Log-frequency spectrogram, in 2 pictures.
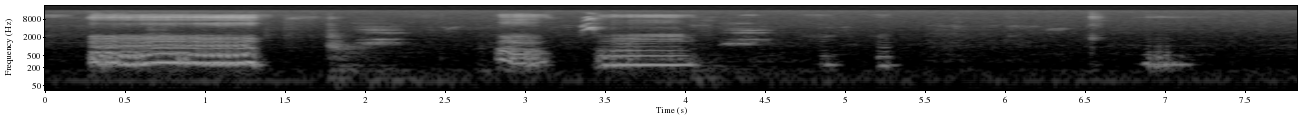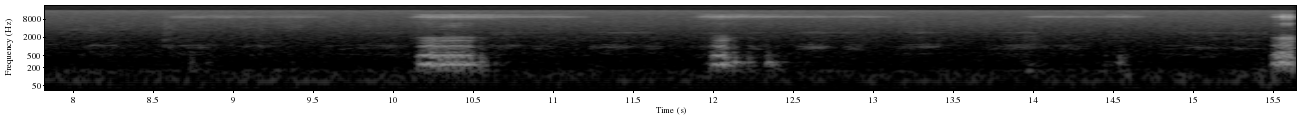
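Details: Eleven white-eyed Pungsan dog puppies, whose eyes have just opened, give high, thin whimpers and squeals in short bursts, separated by quiet pauses.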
